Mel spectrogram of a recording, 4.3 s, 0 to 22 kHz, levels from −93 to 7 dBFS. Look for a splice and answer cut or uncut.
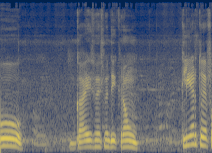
uncut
